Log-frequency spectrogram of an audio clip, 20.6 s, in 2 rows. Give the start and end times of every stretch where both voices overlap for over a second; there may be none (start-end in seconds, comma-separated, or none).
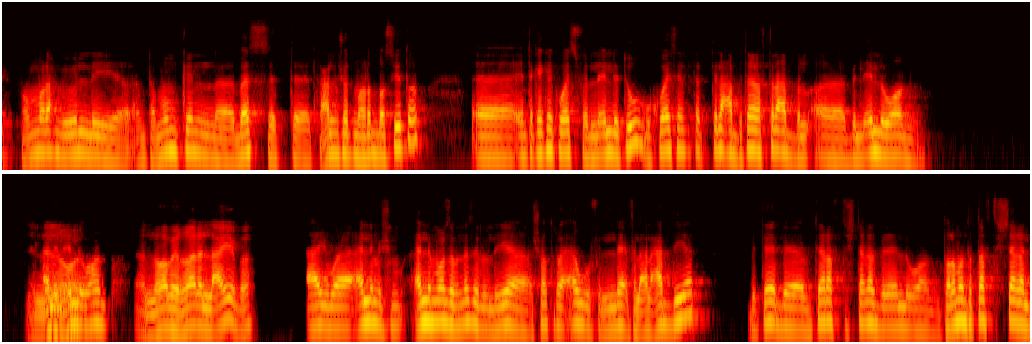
none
